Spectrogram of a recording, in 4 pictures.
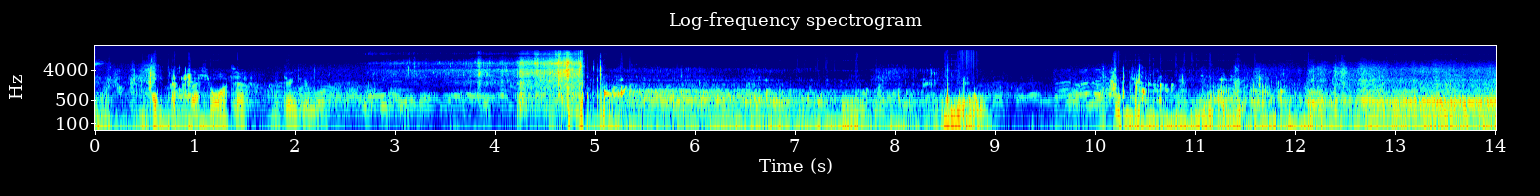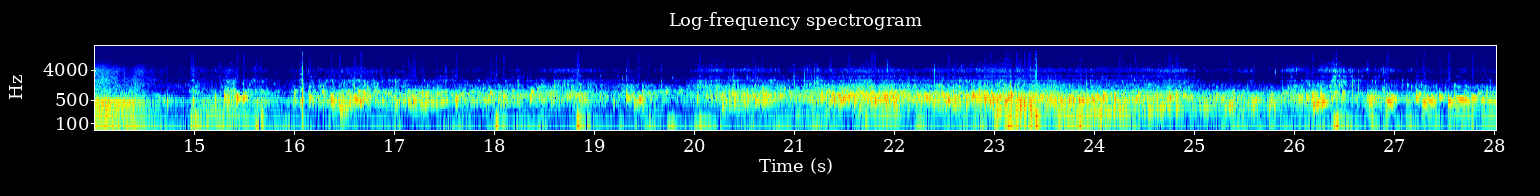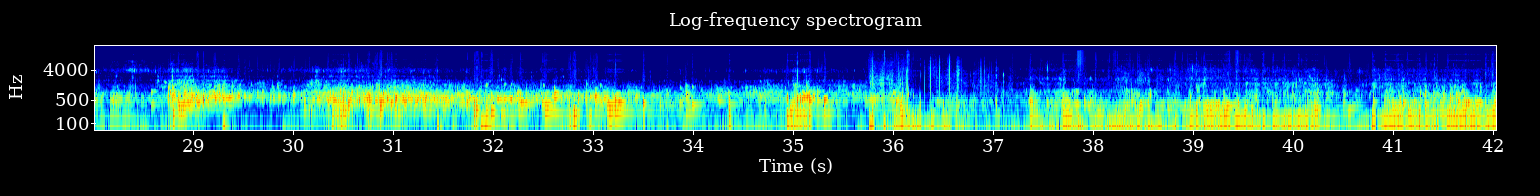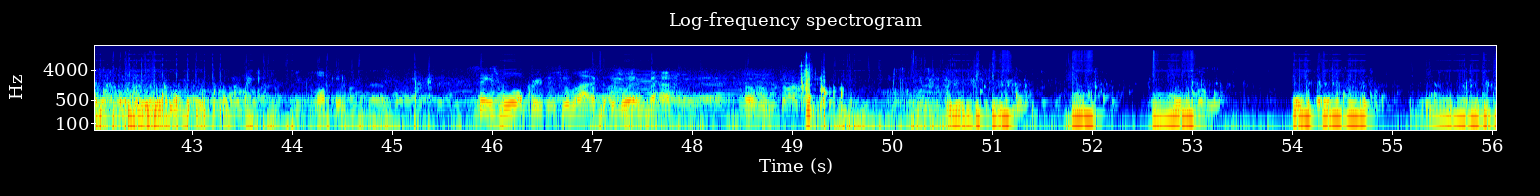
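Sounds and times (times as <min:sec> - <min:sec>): underwater water churning and bubbling: 0:00.0 - 0:56.0.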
